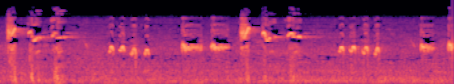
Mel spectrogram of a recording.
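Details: Javan bush lark in full, lively song, delivering bright chirps and clipped whistled notes in irregular clusters with short pauses, some notes sharply high and thin, others lower and rounder.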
